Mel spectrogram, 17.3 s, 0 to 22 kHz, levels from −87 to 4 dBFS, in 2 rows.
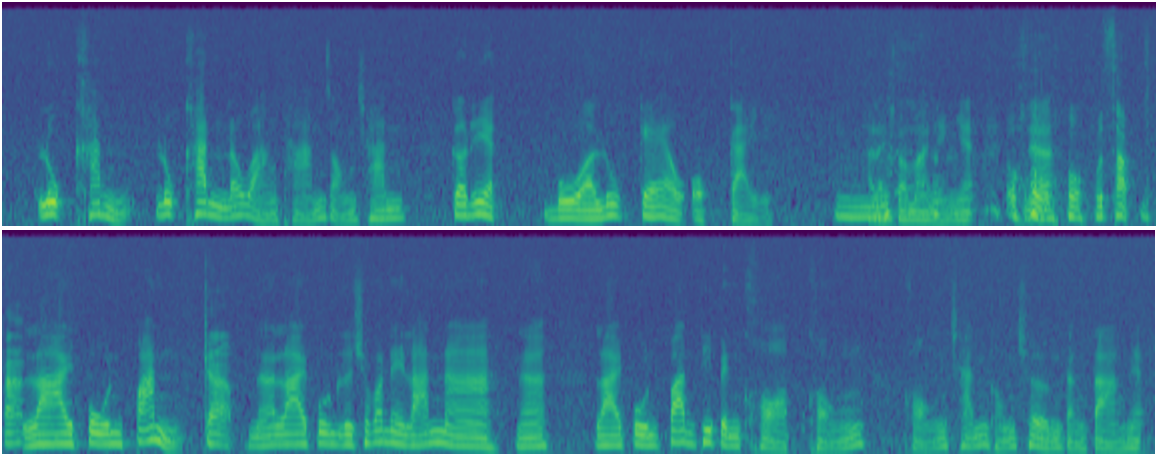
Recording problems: hiss; noticeable; throughout; 15 dB below the speech

